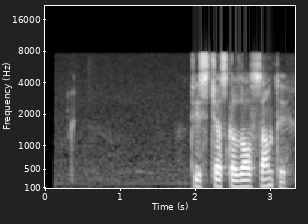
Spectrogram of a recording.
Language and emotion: Russian, neutral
